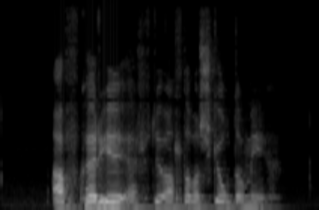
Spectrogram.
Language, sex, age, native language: Icelandic, male, 12, Icelandic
